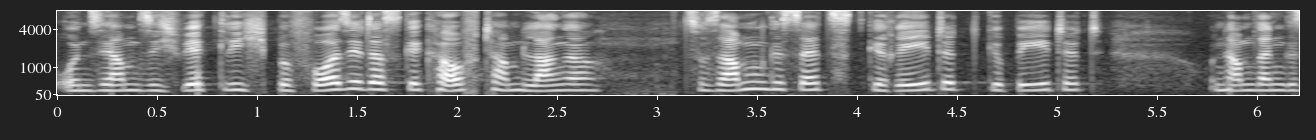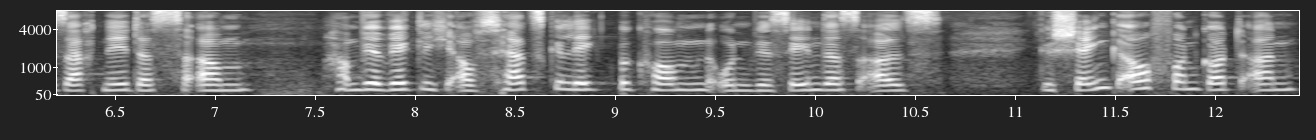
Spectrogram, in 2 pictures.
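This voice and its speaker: The speech comes at a moderate pace in a flat monotone, with a dry, close sound and no echo. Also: woman, fairly high pitch for a woman. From southern Hesse, Germany (Bensheim area). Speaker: ministry worker presenting a mission project. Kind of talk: project presentation.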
